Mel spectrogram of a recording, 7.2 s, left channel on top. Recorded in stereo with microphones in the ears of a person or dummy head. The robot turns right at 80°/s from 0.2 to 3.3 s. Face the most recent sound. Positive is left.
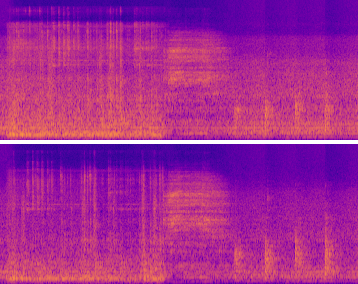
turn(degrees=15)  # may be behind; listen again after turning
